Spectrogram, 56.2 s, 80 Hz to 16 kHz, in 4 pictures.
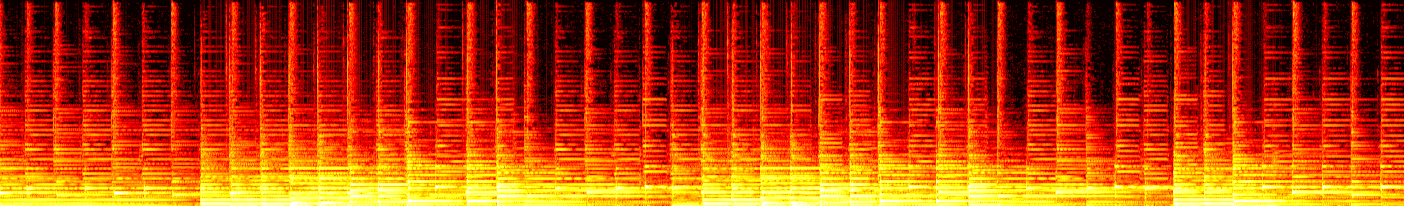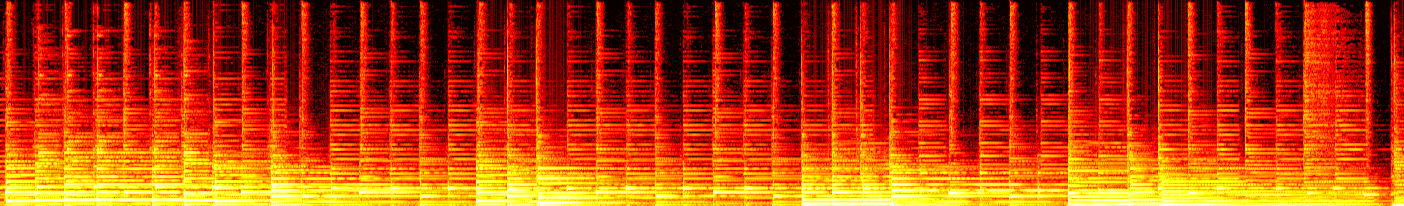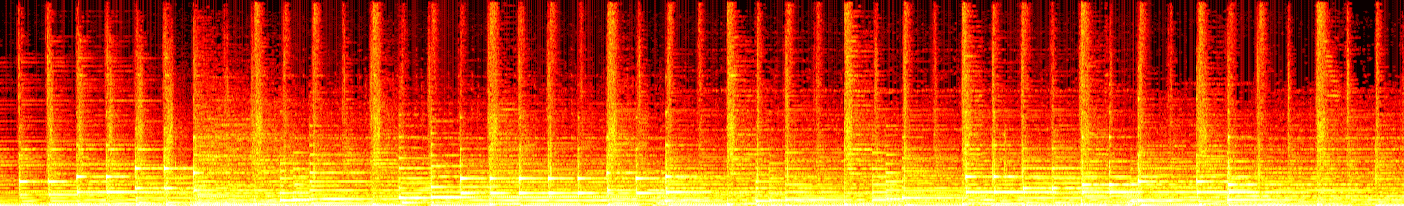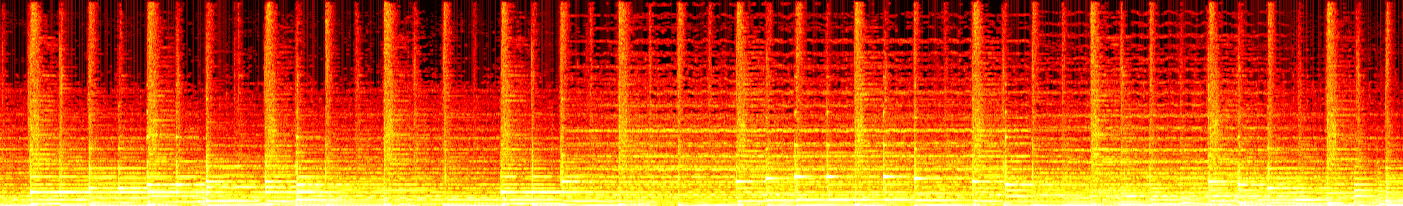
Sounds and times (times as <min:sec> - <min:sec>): Music: 0:00.0 - 0:56.1.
